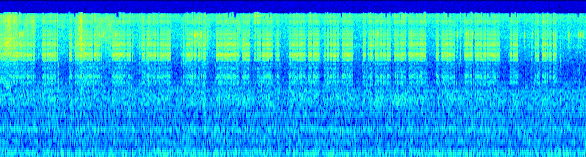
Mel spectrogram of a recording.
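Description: Faint steady hiss with a low hum: recording room tone and microphone noise, with no distinct sound events.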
